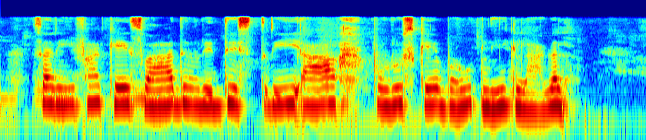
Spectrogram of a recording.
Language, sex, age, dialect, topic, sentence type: Maithili, female, 18-24, Southern/Standard, agriculture, statement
